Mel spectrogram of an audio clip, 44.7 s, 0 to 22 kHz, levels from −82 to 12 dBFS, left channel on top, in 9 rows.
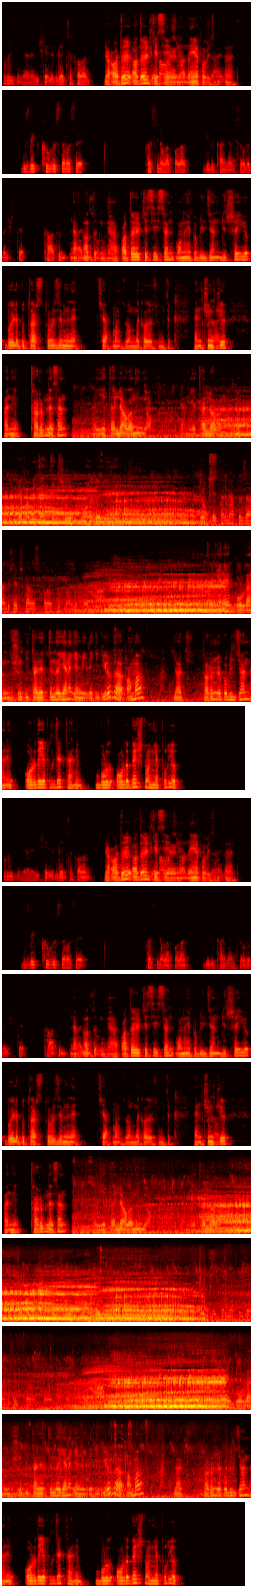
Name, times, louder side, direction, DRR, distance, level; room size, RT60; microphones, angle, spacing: voice 1, 0.0-1.7 2.2-4.5 5.3-6.6 7.8-8.7 9.0-10.4 10.8-12.5 19.1-19.4 22.5-22.8 24.9-25.1 28.9-33.6 34.5-35.0, left 4 dB, 80° left, 0.7 m, -43 dB
voice 2, 2.0-4.6 11.3-16.5 16.9-18.5 18.8-19.5 20.0-21.2 21.7-22.9 23.5-24.8 25.2-27.4 28.8-29.1 34.0-37.7 38.3-38.6 38.9-43.3, left 1 dB, 10° left, 0.5 m, -31 dB
sound 1, 21.3-39.5, right 5 dB, 50° right, 0.3 m, -25 dB
10.5 x 3.7 x 2.5 m
head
